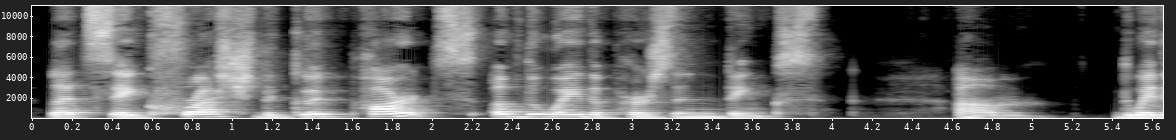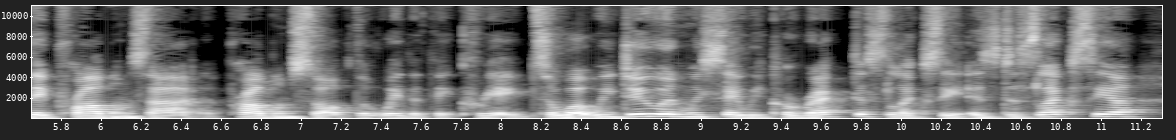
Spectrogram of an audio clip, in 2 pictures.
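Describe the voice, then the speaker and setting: A middle-aged woman, a dyslexia facilitator, explains her method on a video call, pausing often with ums and restarts. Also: medium pitch, darkish tone. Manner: hesitant, many ums and restarts.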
